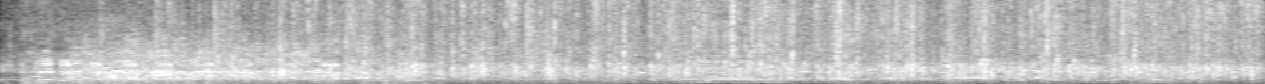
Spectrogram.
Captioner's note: audience laughing; audience applauding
